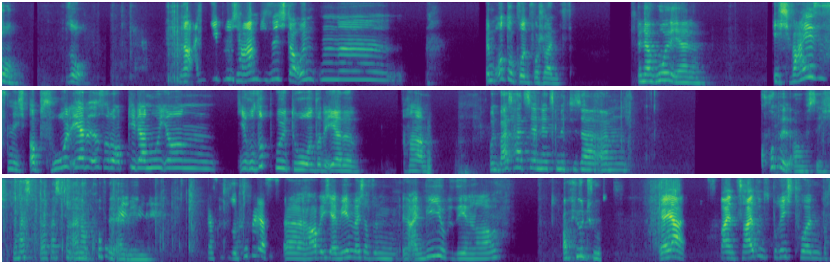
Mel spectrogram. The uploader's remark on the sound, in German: Meine Schwester und ich skypen.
